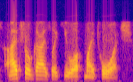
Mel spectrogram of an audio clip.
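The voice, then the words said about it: Put-on northern New Jersey accent. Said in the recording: “in a good northern New Jersey accent ... Is that a good accent? ... It's really good.”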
